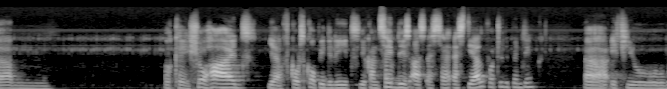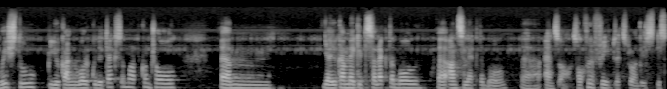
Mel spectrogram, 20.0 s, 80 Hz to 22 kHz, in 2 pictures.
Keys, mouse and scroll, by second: 19.3 click.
